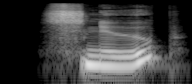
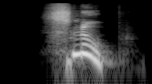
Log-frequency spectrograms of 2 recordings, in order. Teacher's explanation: in Dutch we go straight to ooh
